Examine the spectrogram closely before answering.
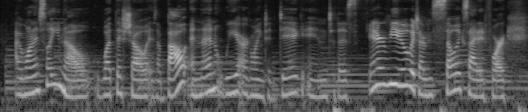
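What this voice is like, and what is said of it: Raspy, hoarse morning voice. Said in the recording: “This raspy voice is not normal. This is allergies and morning voice”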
